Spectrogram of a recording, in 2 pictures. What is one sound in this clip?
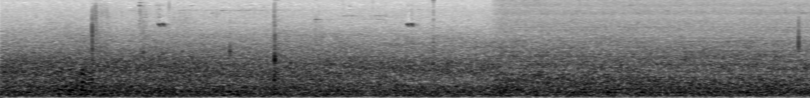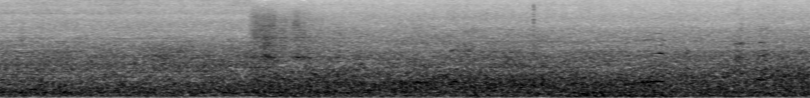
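Traffic roars steadily along a nearby road.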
